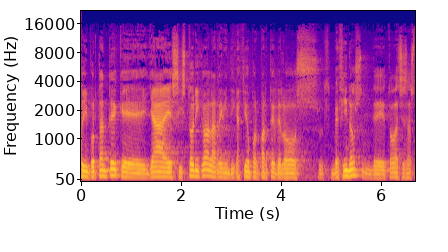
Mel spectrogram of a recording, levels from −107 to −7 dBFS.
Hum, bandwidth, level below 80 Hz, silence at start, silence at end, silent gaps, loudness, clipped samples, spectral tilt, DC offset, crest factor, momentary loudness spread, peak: none; 15.5 kHz; -54 dBFS; 0 s; 0 s; none; -24 LUFS; under 0.1%; -5.5 dB/octave; under 0.1%; 18 dB; 8 LU; -6 dBFS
